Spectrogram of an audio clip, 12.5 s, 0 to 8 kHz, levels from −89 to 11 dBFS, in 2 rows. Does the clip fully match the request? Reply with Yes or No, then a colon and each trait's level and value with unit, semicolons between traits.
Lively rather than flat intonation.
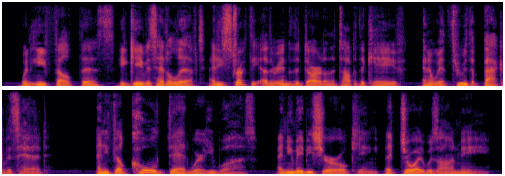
Yes: wide, 5.7 semitones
